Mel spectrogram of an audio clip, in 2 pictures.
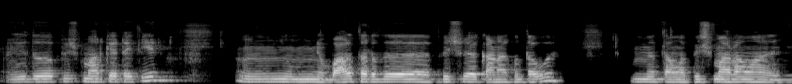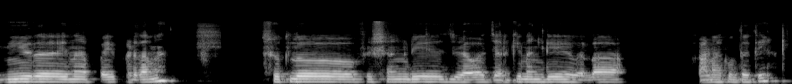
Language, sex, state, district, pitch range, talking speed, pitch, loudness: Kannada, male, Karnataka, Belgaum, 115-125 Hz, 100 wpm, 120 Hz, -18 LUFS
